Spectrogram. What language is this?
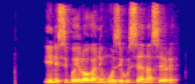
Taita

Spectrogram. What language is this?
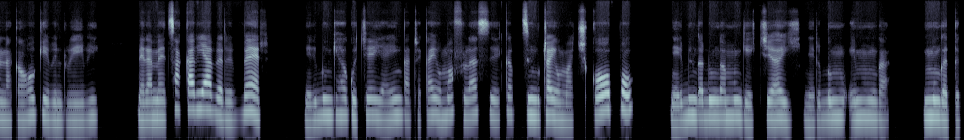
Konzo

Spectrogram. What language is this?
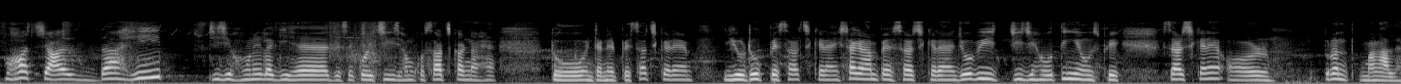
Urdu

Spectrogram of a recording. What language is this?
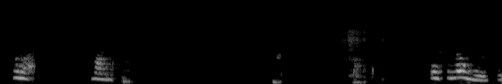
Chinese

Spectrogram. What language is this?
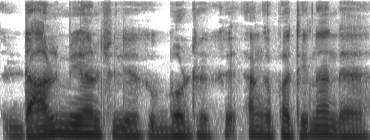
Tamil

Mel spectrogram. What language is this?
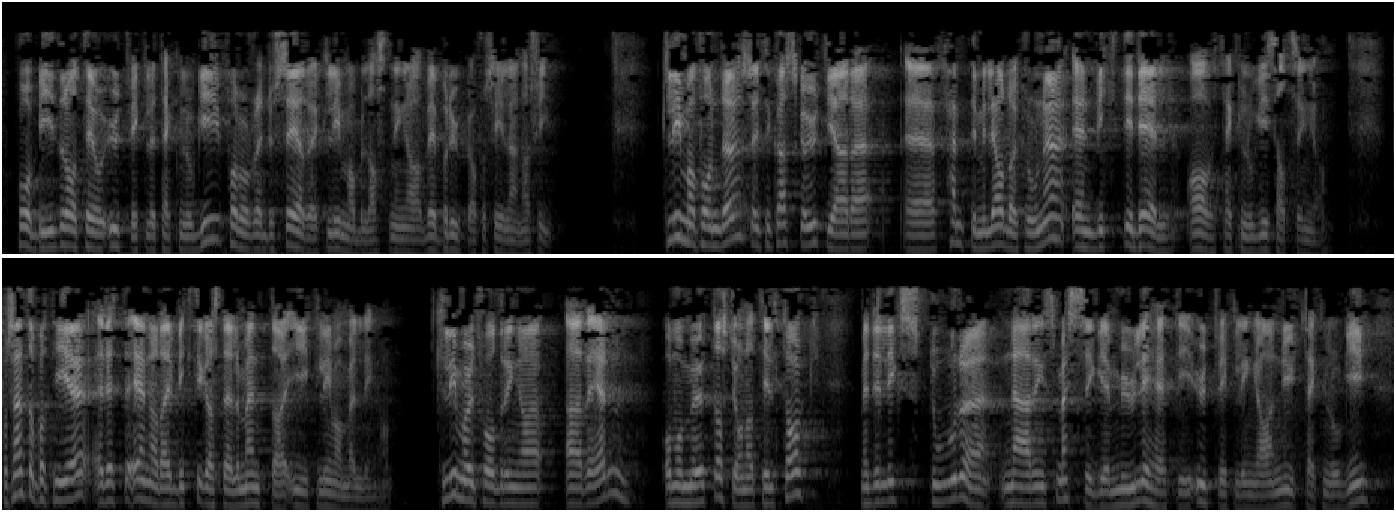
Norwegian Nynorsk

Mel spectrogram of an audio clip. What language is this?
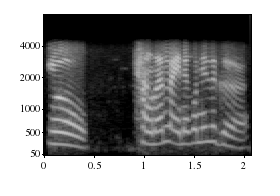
Bodo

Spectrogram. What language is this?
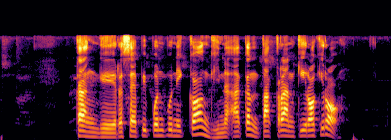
Javanese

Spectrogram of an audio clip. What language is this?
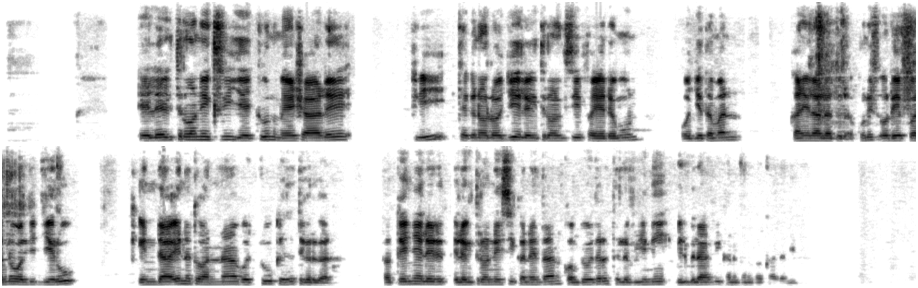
Oromo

